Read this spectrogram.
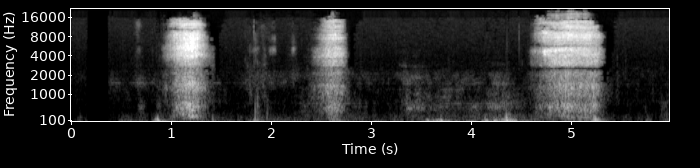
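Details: Three sharp, hissing bursts of explosive breath out in about six seconds, with some low rumbling between; a couple of sneezes and sniffles.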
